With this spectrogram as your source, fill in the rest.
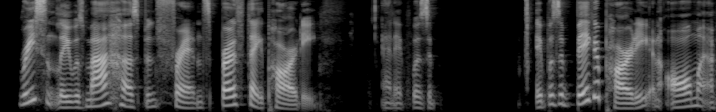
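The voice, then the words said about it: Attempted southern accent drifting American. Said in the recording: “I'm going to do a southern accent ... You start just skewing to straight American”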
